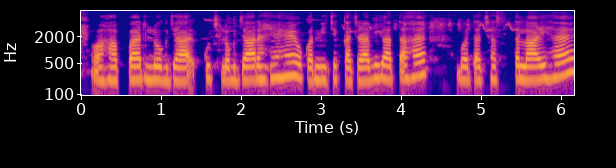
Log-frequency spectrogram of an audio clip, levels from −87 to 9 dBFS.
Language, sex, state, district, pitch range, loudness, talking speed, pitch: Hindi, female, Bihar, Jahanabad, 205-230 Hz, -15 LUFS, 175 wpm, 215 Hz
